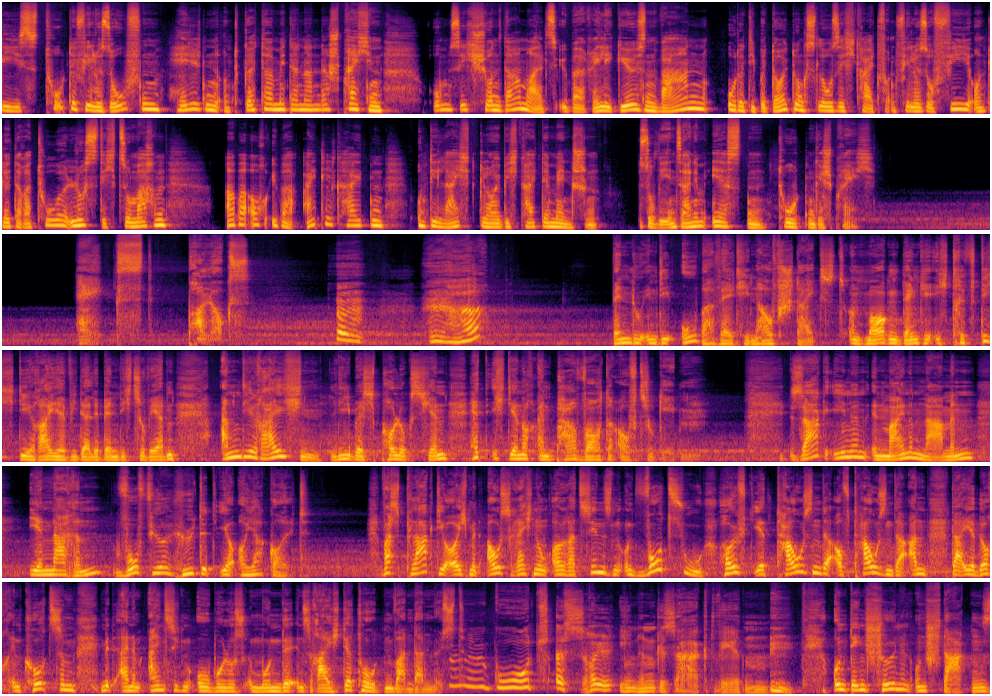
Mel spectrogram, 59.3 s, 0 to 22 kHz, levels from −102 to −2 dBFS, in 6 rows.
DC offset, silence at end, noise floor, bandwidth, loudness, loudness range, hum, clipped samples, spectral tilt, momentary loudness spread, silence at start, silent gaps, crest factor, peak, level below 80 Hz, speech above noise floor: under 0.1%; 0 s; -52 dBFS; over 20 kHz; -19 LUFS; 5 LU; none; under 0.1%; -5.5 dB/octave; 9 LU; 0 s; none; 18 dB; 0 dBFS; -52 dBFS; 34 dB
